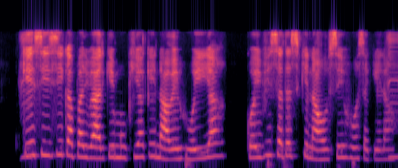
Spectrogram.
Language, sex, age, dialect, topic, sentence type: Bhojpuri, female, 41-45, Western, agriculture, question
